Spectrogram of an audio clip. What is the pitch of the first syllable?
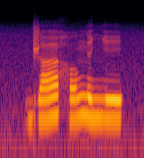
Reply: rising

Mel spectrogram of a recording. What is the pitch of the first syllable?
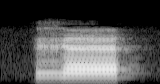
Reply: high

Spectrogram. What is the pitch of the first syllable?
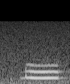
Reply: high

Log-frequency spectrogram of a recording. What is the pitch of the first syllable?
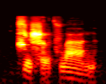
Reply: falling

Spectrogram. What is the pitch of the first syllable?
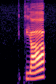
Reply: rising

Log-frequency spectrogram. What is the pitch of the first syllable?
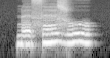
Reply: low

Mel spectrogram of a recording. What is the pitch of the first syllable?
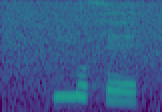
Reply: falling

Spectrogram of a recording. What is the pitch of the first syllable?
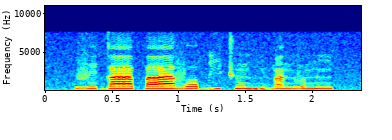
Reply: low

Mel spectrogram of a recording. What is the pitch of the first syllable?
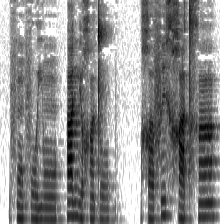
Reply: low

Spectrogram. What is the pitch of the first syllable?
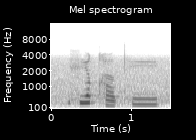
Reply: high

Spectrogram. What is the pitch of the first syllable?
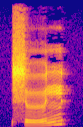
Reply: rising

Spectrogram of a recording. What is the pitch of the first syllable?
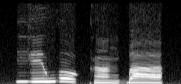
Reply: high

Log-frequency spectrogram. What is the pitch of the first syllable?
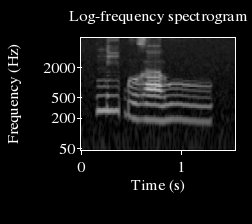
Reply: high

